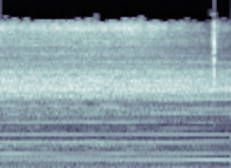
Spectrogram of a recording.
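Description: Live band's electric guitar holding one long sustained chord through the PA, ringing steadily without a change of note.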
